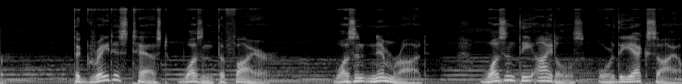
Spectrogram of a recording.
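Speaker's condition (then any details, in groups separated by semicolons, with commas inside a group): No condition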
